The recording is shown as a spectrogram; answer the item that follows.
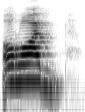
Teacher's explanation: Ba will cut off the sound because ba is among shidda letters.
